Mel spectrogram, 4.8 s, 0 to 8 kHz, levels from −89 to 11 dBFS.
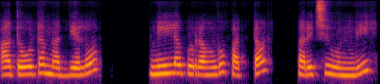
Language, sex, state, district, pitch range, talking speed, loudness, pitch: Telugu, female, Telangana, Mahabubabad, 230-280 Hz, 90 wpm, -15 LUFS, 245 Hz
